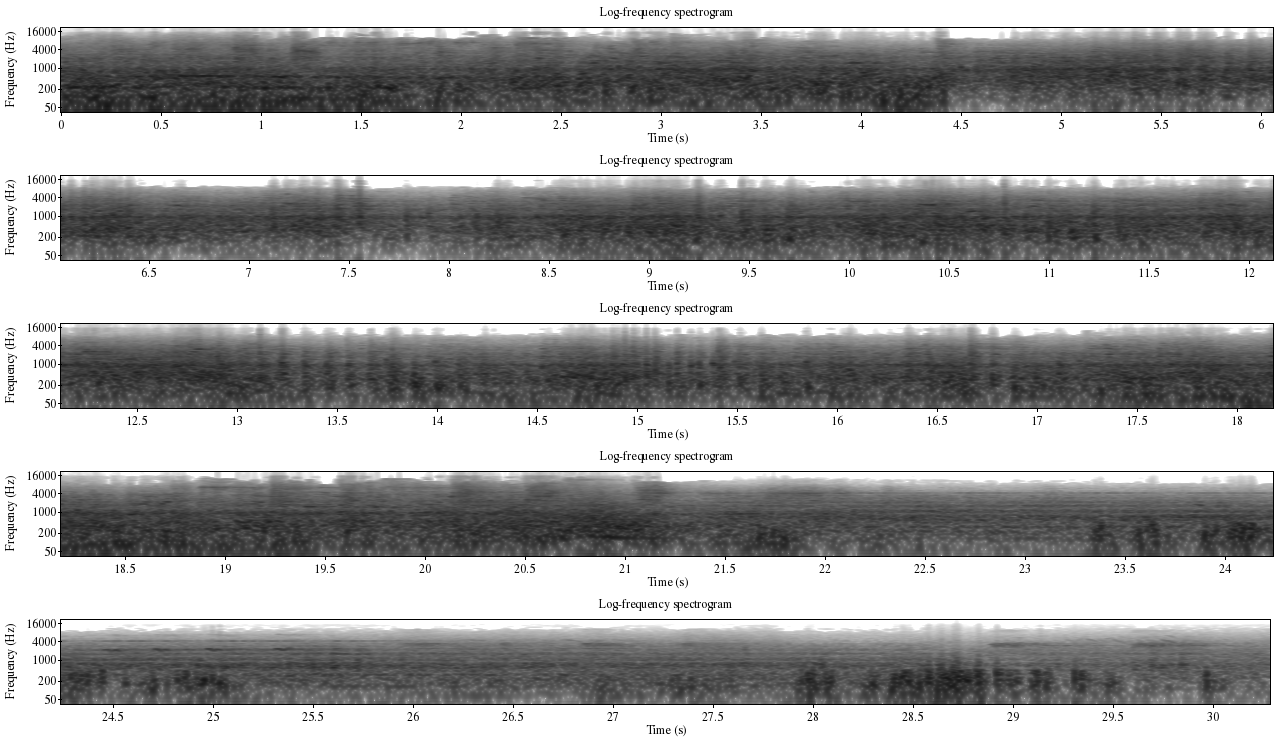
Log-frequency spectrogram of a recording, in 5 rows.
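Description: Express train hauled by a WAP 7 electric locomotive passing close at speed: loud rushing noise with wheels clattering over the rail joints. About two-thirds of the way through the noise drops to quieter rail sounds with some clicks.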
